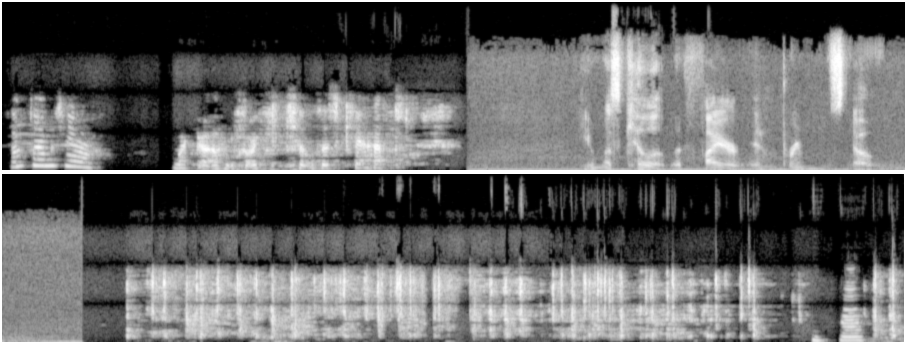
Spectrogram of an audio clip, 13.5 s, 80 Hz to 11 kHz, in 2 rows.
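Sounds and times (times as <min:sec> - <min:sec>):
speech: 0:00.2 - 0:03.7, 0:04.4 - 0:06.9, 0:13.1 - 0:13.5
fast typing on a computer keyboard: 0:07.8 - 0:13.5.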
